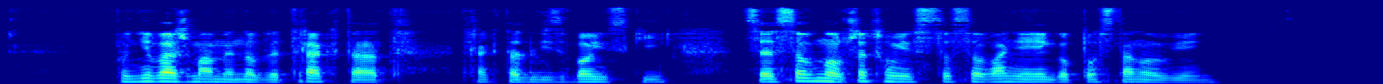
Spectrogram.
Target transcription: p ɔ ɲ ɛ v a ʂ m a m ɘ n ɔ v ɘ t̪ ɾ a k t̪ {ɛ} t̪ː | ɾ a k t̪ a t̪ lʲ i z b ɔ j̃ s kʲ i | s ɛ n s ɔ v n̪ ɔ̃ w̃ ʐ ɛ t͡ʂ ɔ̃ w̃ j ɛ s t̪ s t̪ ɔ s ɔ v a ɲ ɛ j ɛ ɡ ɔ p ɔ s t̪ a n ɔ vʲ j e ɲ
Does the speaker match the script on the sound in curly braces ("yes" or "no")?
no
